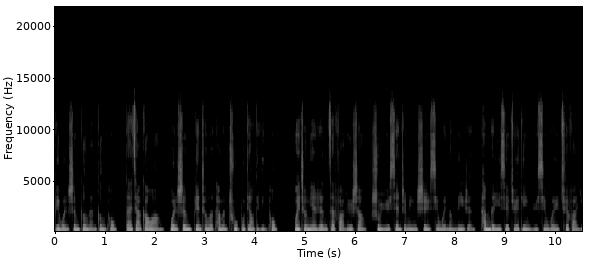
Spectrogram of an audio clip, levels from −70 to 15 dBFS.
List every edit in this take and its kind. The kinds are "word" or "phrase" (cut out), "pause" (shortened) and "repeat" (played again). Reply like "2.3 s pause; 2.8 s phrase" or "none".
8.4 s pause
